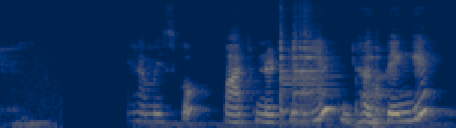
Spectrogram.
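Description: A metal lid clinks onto a pan.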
